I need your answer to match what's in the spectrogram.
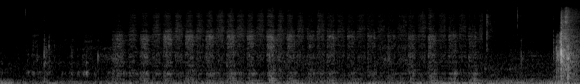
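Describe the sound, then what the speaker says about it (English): Steady rubbing and scraping of small trigger parts from a Beeman P17 air pistol being polished by hand, a continuous close friction sound ending in a brief sharper scrape, with no speech. "we're going to polish these edges a little bit"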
